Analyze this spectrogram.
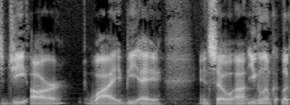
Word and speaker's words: Gryba: So it's Gryba.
